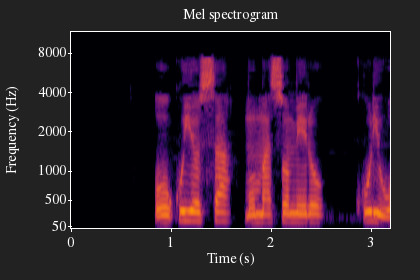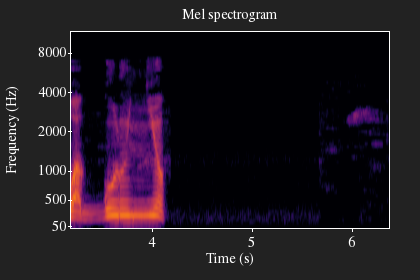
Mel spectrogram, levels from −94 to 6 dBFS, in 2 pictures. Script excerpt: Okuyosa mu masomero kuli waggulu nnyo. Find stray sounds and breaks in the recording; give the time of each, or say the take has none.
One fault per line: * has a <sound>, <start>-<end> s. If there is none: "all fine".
all fine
